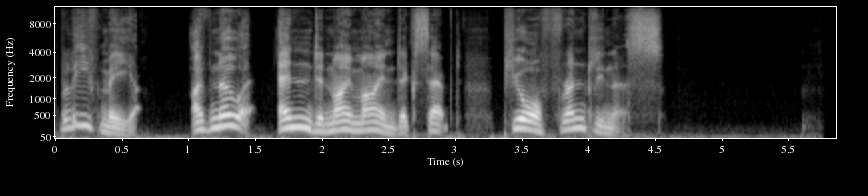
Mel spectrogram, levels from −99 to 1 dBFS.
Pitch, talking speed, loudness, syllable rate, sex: 145 Hz, 115 wpm, -19 LUFS, 4.7 syllables/s, male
